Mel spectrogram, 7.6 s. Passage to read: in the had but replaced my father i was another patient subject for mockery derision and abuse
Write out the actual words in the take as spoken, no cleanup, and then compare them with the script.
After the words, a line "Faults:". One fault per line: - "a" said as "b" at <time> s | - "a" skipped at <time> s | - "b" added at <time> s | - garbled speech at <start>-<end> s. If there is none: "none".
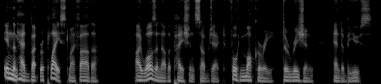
in the had but replaced my father i was another patient subject for mockery derision and abuse
Faults:
none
